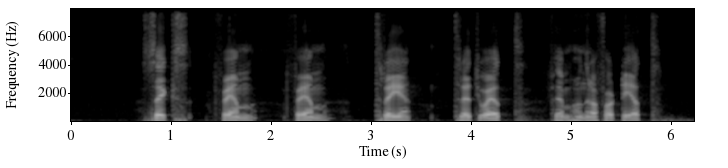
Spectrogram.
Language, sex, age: Swedish, male, 28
